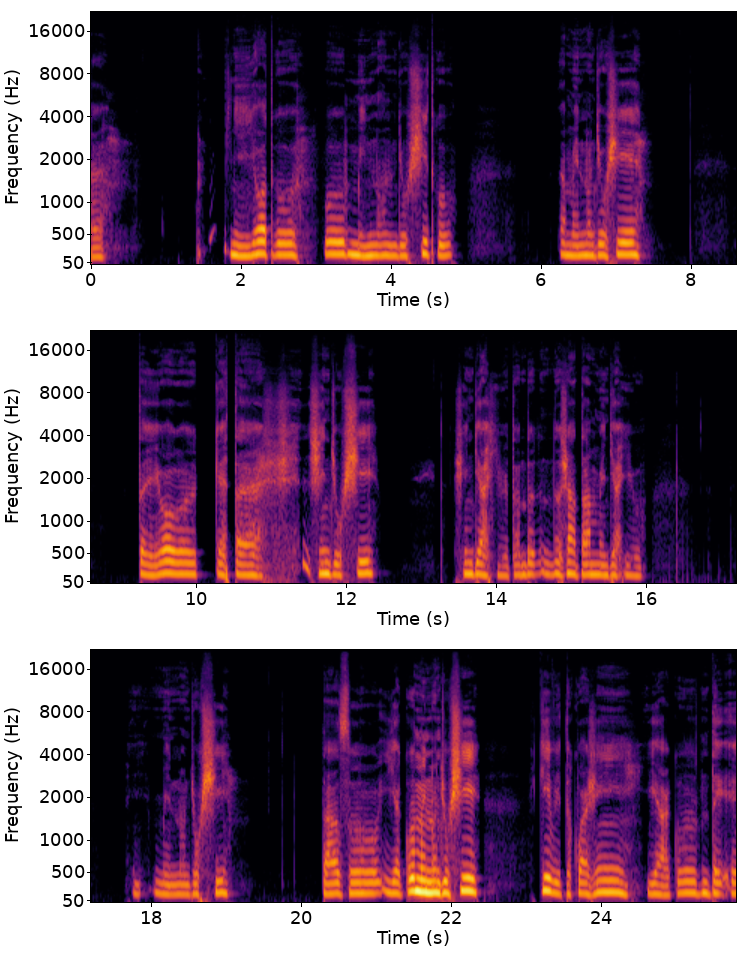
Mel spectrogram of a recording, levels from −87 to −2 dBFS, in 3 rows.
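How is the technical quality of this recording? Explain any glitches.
Nothing stood out on listening to this speech recording that would count as a technical glitch.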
